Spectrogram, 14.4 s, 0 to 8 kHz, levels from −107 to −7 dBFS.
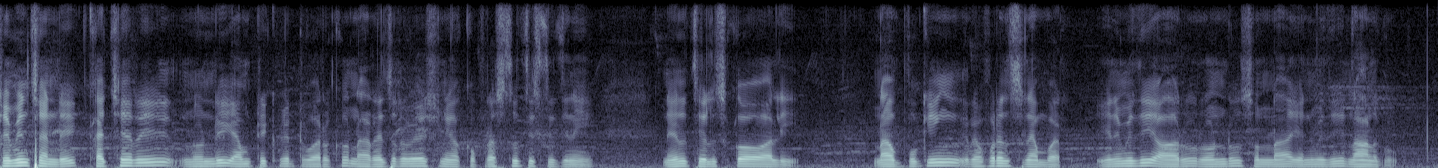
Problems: none marked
